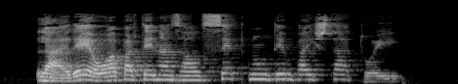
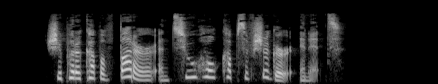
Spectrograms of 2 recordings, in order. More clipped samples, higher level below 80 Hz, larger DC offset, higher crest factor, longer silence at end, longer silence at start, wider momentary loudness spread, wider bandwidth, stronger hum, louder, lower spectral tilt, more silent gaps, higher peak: neither; first, -60 dBFS vs -72 dBFS; neither; about the same, 20 dB vs 20 dB; second, 0.6 s vs 0.95 s; about the same, 0.35 s vs 0.45 s; first, 17 LU vs 8 LU; about the same, 11.5 kHz vs 11.5 kHz; neither; second, -20 LUFS vs -17 LUFS; first, -2.5 dB/octave vs -1 dB/octave; neither; about the same, -2 dBFS vs 0 dBFS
